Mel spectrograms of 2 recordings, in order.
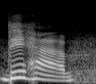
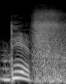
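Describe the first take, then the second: First: It is said as two full words. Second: It is said as one contracted syllable. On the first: "it's not a contracted form" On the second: "it's a contracted form"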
